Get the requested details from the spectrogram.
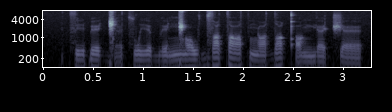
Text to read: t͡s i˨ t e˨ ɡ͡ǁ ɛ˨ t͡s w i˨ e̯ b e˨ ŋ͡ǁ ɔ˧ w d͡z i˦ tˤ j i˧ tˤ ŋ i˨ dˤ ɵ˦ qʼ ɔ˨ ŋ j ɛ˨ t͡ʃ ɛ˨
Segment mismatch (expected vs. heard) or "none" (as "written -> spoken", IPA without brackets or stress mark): t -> ɗ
